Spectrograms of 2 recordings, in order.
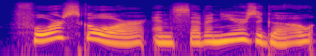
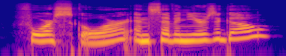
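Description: First: The voice falls at the end. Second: The voice rises at the end. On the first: The speaker states it with confidence. "listen to my inflections. They go down at the end" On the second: The speaker sounds unsure, as if asking. "if I'm up-talking, the Gettysburg Address would sound like this"

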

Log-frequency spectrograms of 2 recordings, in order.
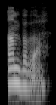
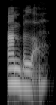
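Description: First: All syllables get equal, even stress. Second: The same.

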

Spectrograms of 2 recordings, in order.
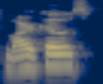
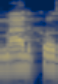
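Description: First: The name is said with English pronunciation. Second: The name is said with Spanish pronunciation. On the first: "if you don't speak Spanish" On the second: "If someone who speaks Spanish comes up to me"

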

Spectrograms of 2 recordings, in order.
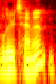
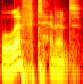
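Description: First: It is said without an f sound. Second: It is said with an f sound. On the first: The speaker calls it right. "Americans say it lieutenant" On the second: The speaker calls it wrong. "but Brits say it"

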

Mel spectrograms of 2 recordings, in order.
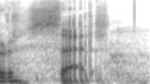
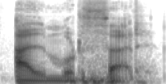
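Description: First: The z is sounded like s. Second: The z is sounded like th, as in Spain.

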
